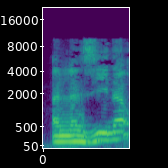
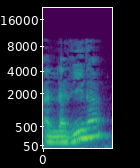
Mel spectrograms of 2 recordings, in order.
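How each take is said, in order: First: The middle consonant is a 'z' sound. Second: The middle consonant is a 'dh' sound. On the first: The speaker calls it wrong. "c'est pas dans son point de prononciation, donc ça c'est erreur de récitation" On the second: The speaker calls it right. "au lieu de dire alladina"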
